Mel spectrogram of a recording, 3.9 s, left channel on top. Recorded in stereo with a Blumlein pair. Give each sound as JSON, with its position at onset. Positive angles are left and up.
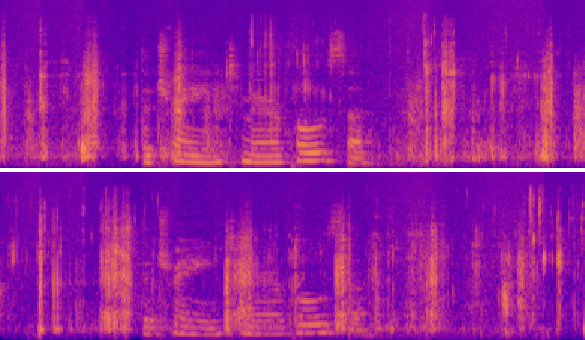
{"t": 0.9, "sound": "a woman speaking", "azimuth_deg": 40, "distance_m": 3.0}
